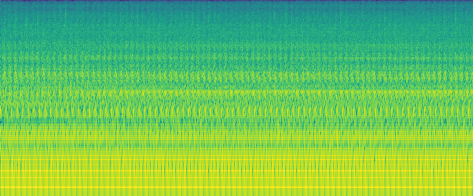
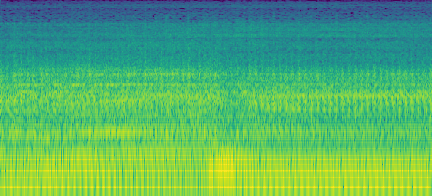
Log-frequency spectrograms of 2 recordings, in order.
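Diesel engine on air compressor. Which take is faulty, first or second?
first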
